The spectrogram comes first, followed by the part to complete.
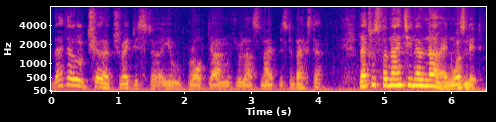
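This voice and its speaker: An actor playing a courteous, shrewd village rector in a radio drama, speaking in a polite, measured, probing way. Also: male voice, mid-range voice, very animated, warm tone, slightly rough, dull audio. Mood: gently accusing.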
